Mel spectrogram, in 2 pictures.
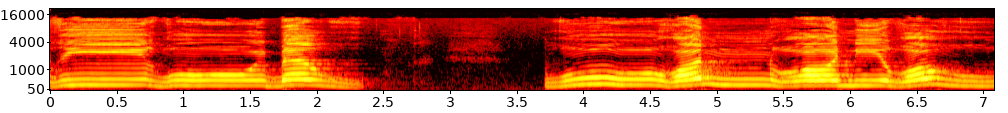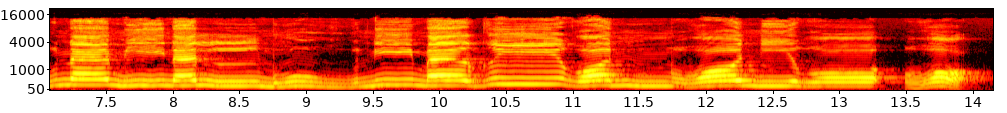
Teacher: Terasa di ujung tenggorokan keluarnya, tapi lebih lembut saja bunyinya daripada huruf kha. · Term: huruf gha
